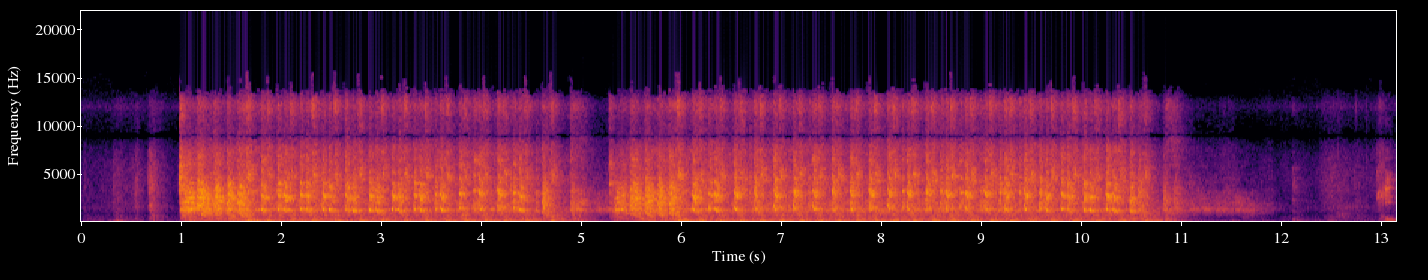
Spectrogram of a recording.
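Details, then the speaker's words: Honda Goldwing GL1200 after cylinder gasket oil leak repair, first start on reassembly: long crank, then lumpy, uneven running on two cylinders; carburettors suspected. "It does eventually start. It doesn't sound great."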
